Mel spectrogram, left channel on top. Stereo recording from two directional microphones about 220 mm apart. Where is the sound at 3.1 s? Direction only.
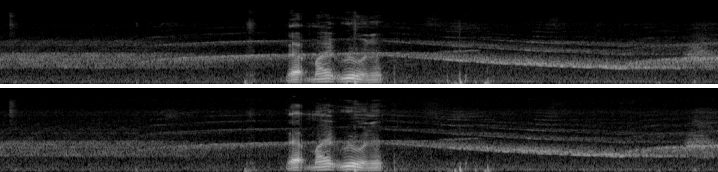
25° right (ahead or behind).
